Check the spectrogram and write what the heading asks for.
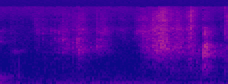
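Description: Near silence, with a faint rustle of a picture book's paper page being handled and turned in the second half.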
